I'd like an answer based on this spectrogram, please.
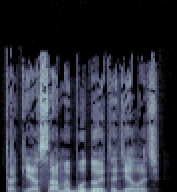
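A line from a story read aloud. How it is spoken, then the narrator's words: Wry snort. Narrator (Russian): хмыкнул я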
